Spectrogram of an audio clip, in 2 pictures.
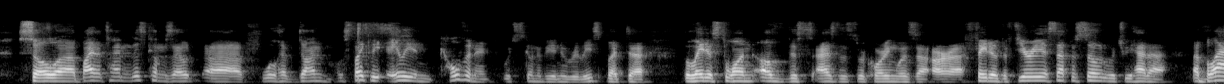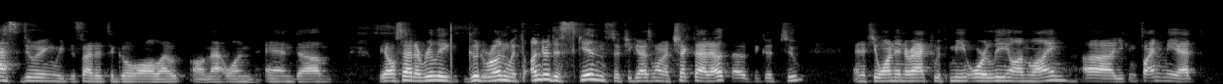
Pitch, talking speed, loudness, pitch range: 150 Hz, 250 wpm, -17 LUFS, 135-170 Hz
